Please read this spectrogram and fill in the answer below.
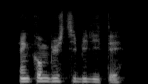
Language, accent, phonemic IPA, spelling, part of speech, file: French, France, /ɛ̃.kɔ̃.bys.ti.bi.li.te/, incombustibilité, noun, LL-Q150 (fra)-incombustibilité.wav
- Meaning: incombustibility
